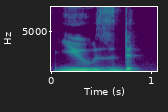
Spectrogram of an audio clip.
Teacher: be careful that s in use sounds like z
